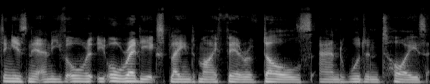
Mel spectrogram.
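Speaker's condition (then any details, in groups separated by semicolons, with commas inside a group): No condition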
